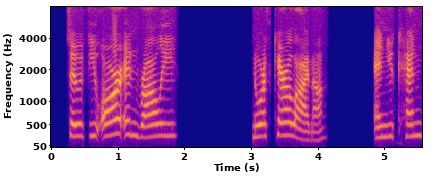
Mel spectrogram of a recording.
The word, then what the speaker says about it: Raleigh: He um, he told me how to say it's not Riley, North Carolina. It's Raleigh.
